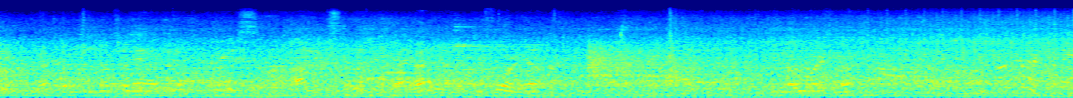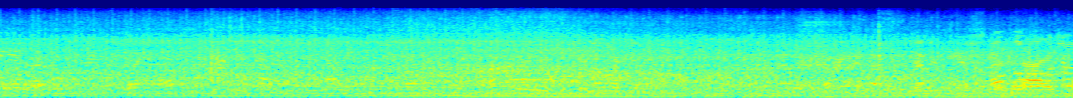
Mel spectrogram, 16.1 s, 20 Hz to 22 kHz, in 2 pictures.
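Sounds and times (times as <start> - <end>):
crowd chatter: 0.0 - 16.0
car engine idling: 5.5 - 16.0.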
